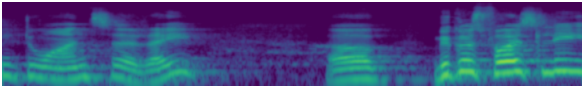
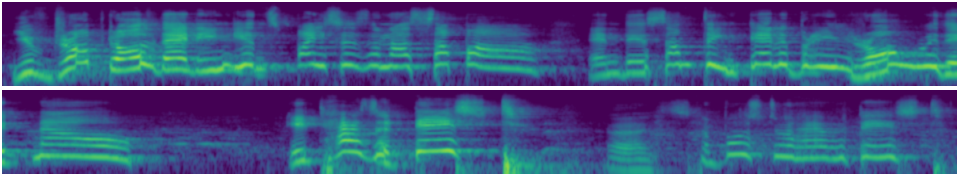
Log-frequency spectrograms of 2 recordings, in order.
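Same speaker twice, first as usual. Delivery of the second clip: high-pitched, hammed-up English accent; mock English accent; 9 semitones higher, 4 dB louder than usual. English diner complaining of spices in supper, mock English accent. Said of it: "this is my English accent".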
